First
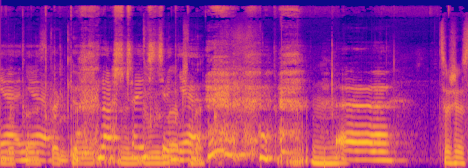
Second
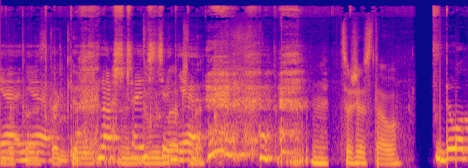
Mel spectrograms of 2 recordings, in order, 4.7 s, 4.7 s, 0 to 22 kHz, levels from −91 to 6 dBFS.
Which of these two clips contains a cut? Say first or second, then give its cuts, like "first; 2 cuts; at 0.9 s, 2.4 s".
second; 1 cut; at 3.2 s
